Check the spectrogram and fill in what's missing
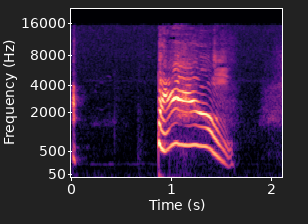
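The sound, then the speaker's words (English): A single loud cat meow, rising sharply then sliding down in pitch, lasting under a second before falling silent. It is an abrupt, startled cry from a female cat that is startled but not hurt. “You woke up, Mildred. This poor cat.”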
